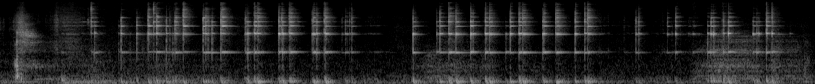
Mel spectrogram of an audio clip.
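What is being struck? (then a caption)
Ceramic cup with lid and handle. A ceramic gift cup shaped like an instant noodle cup, with a lid and handle, is tapped in quick, uneven bursts that give bright, glassy clinks. Each tap rings briefly at a high pitch, with a short pause near the middle before the tapping resumes.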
